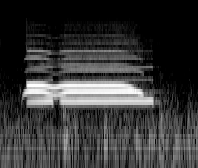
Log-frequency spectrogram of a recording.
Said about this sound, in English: A train whistle has a high pitch.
